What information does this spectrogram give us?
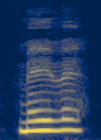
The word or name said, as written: meyve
